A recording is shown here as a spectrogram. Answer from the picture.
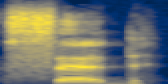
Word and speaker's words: said: uh next is um said right here instead of s okay this this uh AI in this word is a short e sound the word is said said very good next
